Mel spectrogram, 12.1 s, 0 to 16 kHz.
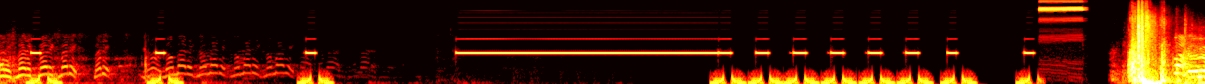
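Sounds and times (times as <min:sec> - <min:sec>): electronic beeper beeping: 0:10.3 - 0:10.9.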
